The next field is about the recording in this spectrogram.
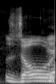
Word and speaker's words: Zolder: W Series and DTM are in Zoldner. – Ooh, very good. – Zoldner. Oh, there's no N there. It's just Zolder.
